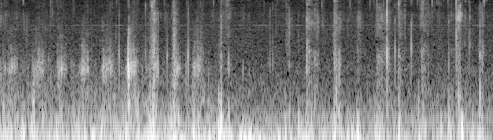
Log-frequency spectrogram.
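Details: Rabbit munching a carrot songpyeon prepared for Chuseok; quick irregular crunching and chewing clicks with a heavy low rumble, like soft clip-clop patter.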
